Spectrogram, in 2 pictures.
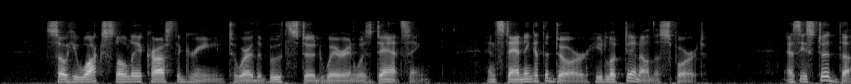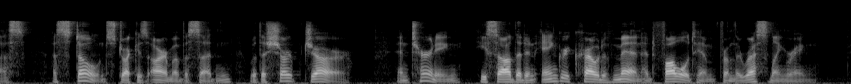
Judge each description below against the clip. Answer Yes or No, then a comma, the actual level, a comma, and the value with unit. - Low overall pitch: Yes, low, 105 Hz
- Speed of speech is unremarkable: No, fast, 210 wpm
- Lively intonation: Yes, wide, 6.4 semitones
